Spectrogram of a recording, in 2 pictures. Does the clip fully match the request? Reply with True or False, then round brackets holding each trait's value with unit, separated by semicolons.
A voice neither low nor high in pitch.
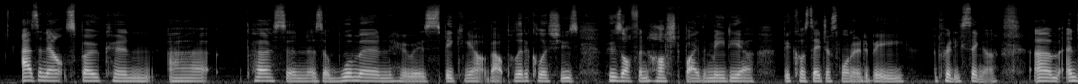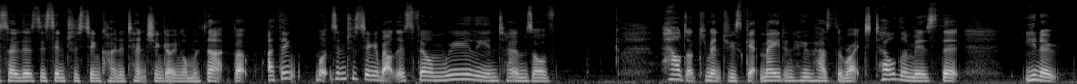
True (155 Hz)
